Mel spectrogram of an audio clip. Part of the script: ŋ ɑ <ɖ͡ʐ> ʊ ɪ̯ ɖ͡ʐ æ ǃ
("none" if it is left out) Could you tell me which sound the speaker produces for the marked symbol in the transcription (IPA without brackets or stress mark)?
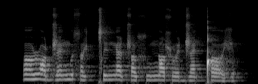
ʂ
